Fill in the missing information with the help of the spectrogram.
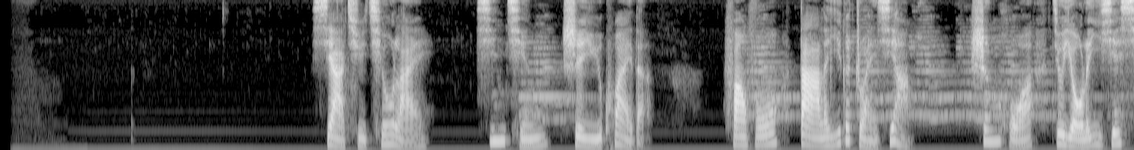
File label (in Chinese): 纪录片旁白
